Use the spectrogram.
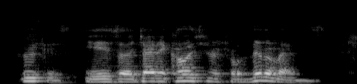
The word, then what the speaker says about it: Geukes: Professor Marije, and your last name pronounced? Geukes. Geukes. Difficult, Dutch. Okay. It's Dutch. Yeah, G is pronounced Geukes.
